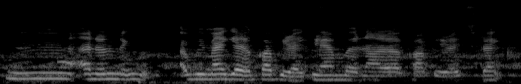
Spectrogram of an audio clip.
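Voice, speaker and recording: A woman's voice: on the high side, flat delivery, normal speed, noisy background. A woman chatting casually on a game livestream in a blunt, opinionated, slangy way. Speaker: streamer playing a game. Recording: music playing behind the voice. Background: game music.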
